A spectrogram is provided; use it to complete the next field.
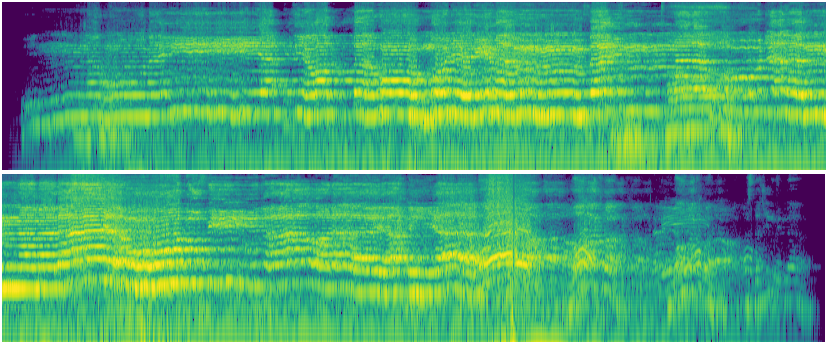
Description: گروه فعالیت‌های قرآنی: جدیدترین مقاطع صوتی تلاوت شده توسط قاریان ممتاز کشور را می‌شنوید.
